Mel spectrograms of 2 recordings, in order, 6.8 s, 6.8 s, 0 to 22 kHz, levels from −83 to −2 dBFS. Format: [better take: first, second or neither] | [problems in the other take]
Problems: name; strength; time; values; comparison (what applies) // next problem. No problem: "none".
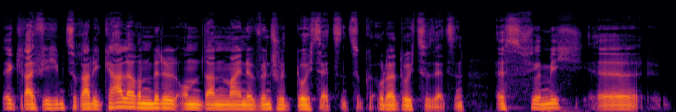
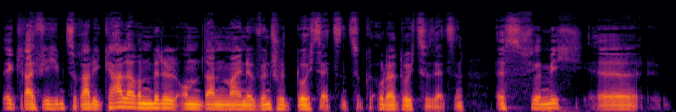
first | garbled, watery; slightly; nothing above 12.5 kHz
